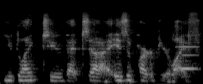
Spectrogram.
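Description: A woman's voice: lowish voice, flat delivery, fast talker, fairly bright tone, slightly rough. A woman hosting an interview, friendly and a little hesitant, asking questions with frequent fillers. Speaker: interview host. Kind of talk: casual conversational interview.

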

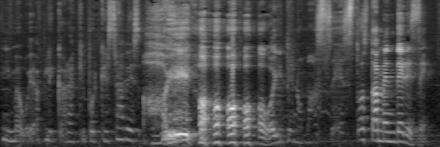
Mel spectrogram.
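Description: A Sinaloan woman vlogger chats through a makeup tutorial in a playful, teasing way, poking fun at herself. Her voice sits a little high, bright and edgy, with a gravelly rasp running through it. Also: moderate pace. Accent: Mexican Spanish (Sinaloa). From Sinaloa, Mexico. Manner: playful, teasing, self-mocking, talks to an off-camera helper. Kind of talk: casual makeup tutorial chat.

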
